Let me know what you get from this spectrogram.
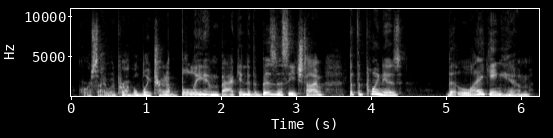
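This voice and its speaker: A man voicing a blunt, brisk female modeling agent in an audiobook, emphatic and patronizing, with chatty endearments. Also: medium pitch, very animated, dark tone. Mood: matter-of-fact, emphatic. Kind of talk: audiobook character dialogue.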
